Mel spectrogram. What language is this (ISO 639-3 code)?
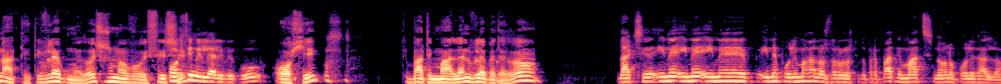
ell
